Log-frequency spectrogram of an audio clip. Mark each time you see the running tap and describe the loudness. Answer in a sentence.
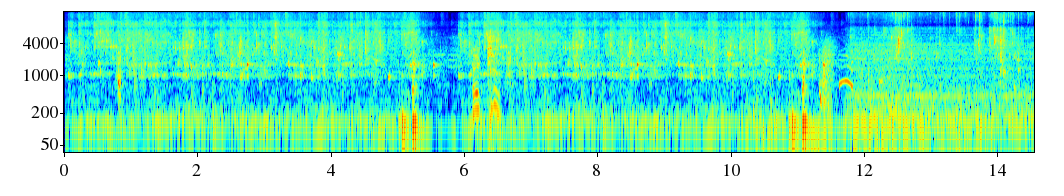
You can hear the running tap from 0.0 to 14.5 s, at a steady volume.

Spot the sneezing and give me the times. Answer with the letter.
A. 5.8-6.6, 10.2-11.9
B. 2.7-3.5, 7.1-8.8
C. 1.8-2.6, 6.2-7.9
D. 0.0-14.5
A.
